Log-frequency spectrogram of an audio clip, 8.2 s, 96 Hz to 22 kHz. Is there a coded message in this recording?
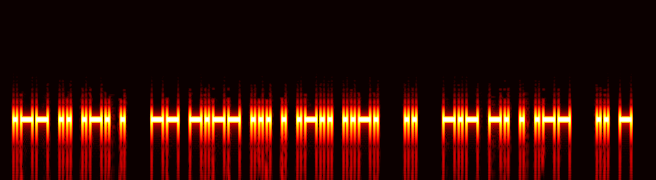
Yes: Morse code from 0.2 to 7.9 s, heard as a keyed tone, about 25 wpm, 600 Hz. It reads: WIRE MYSELF I KNEW IT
